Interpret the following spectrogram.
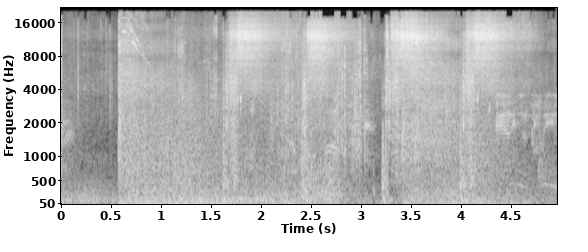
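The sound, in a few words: incendiary grenade thrown in a video game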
